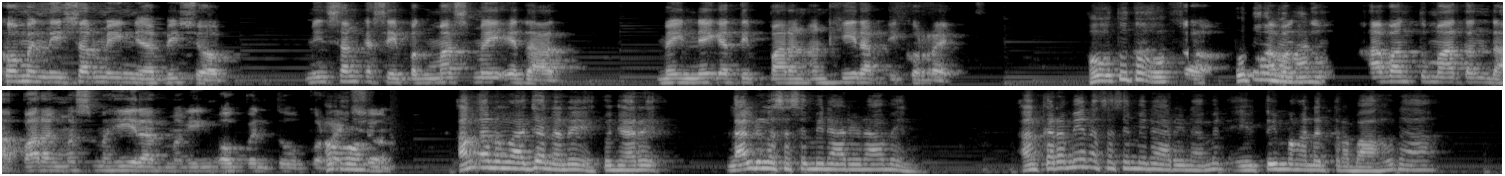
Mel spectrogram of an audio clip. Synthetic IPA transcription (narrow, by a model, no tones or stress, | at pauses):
komɛnniʃaɾmɪŋɐbiʃop̚ | minsɐŋkɐsɛpɐɡ̚masmɐjɛd̪ad̪̚ | mɐjnɛɡɐt̪ɪv̚paːɾɐŋɐŋhiːɾap̚ʔɪkoɾɛk̚t̪ | ʔoːʔot̪ʊt̪oʔosot̪ʊt̪oʔonɐamanʊ | ʔaːbɐŋt̪ʊmaːt̪ɐnd̪apaːɾɐŋmɐsmɐɦiːɾɐp̚mɐɡɪŋʔopɛnt̪ʊkoɾʔoɛʔoʃon | ʔɐŋɐnoŋad͡ʒanʔɐnoɛkʊɲjaːɾɛ | laːlunɐsɐsɛmɪnaːɾjonaːmɪn | ʔɐŋkɐɾɐmianɐsɐsɛmɪnaːɾjonaːmɪnɛɪt̪ojʊŋmɐŋanɐɡ̚t̪ɾɐbaːɦonɐ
